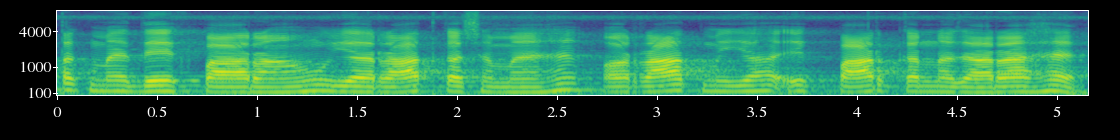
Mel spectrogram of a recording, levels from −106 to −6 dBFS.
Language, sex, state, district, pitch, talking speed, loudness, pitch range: Hindi, male, Delhi, New Delhi, 145 Hz, 235 wpm, -18 LUFS, 135-155 Hz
